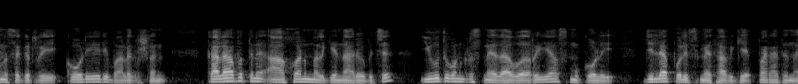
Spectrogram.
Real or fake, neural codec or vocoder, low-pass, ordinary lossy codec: real; none; 5.4 kHz; none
